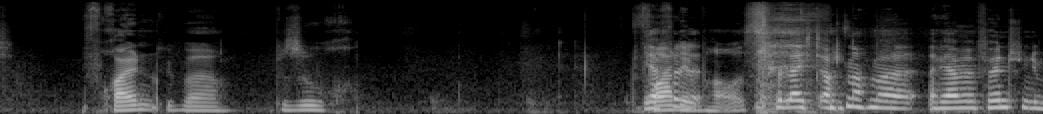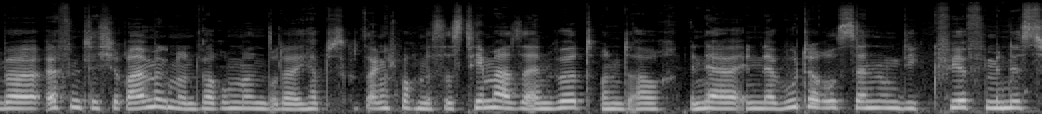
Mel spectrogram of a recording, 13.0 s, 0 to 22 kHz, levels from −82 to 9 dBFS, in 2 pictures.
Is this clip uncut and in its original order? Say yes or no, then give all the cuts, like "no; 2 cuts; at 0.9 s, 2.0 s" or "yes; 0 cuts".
no; 6 cuts; at 1.0 s, 5.3 s, 7.5 s, 8.2 s, 10.7 s, 11.2 s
